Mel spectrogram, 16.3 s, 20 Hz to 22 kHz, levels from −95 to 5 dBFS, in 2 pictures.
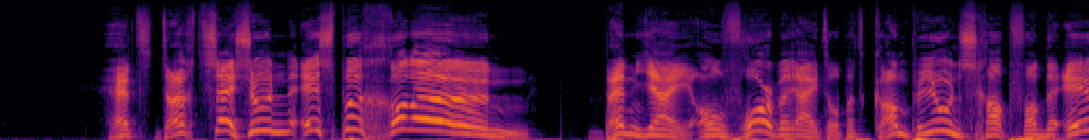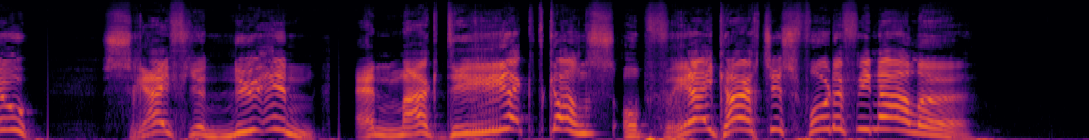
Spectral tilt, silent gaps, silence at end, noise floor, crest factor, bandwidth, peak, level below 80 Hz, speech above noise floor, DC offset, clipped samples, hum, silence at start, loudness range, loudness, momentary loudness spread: -3.5 dB/octave; none; 0.65 s; -75 dBFS; 20 dB; 18 kHz; -12 dBFS; -42 dBFS; 44 dB; under 0.1%; under 0.1%; none; 0.8 s; 4 LU; -31 LUFS; 11 LU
